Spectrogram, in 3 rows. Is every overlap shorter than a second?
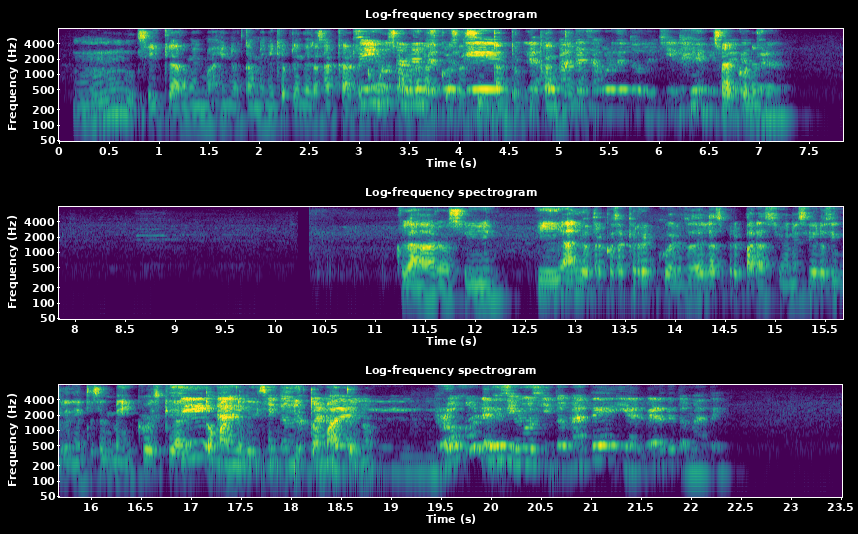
No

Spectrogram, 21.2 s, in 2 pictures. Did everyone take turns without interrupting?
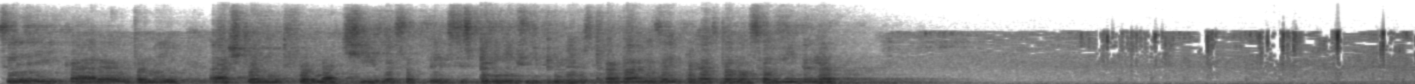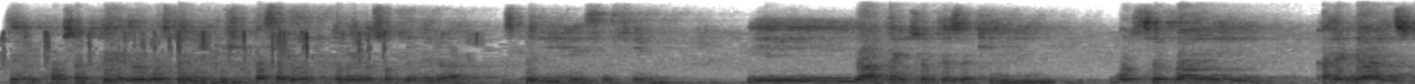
Yes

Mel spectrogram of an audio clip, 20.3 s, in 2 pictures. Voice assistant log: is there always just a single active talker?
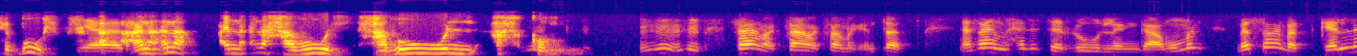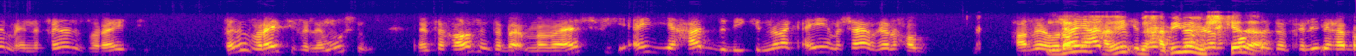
No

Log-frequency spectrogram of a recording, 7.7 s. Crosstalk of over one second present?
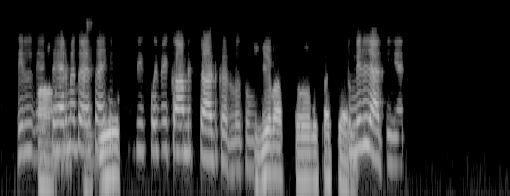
No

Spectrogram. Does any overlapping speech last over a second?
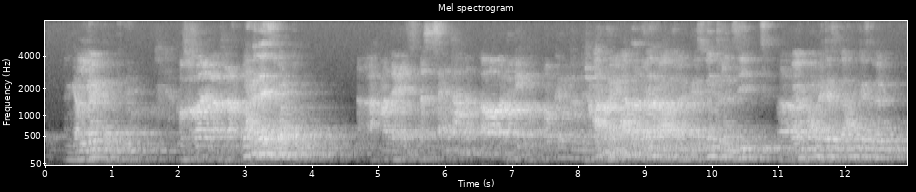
Yes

